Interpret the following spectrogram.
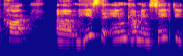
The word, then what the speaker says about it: Kot: said trip and Nick how do you say your last name Nick pot not coat Nick caught um he's the incoming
